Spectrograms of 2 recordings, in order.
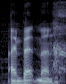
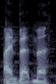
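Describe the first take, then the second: First: It is said in a normal speaking voice. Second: It is said in a put-on character voice. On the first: The speaker calls it wrong. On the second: The speaker calls it right.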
